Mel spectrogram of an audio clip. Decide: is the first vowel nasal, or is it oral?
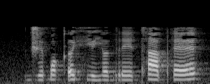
oral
